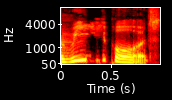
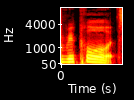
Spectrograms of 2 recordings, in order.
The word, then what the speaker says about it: report: They put the stress on the first part, review or a report. No, it's a report. It's not a report.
